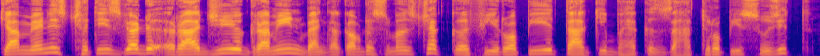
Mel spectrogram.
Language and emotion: Kashmiri, neutral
